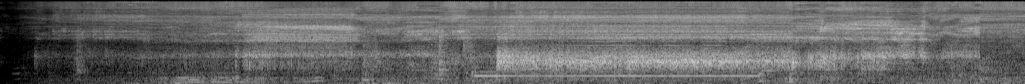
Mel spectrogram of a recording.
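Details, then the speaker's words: Dental implant site drilling at upper tooth 16 in a 63-year-old male, guided surgery (OneGuide) with flap and GBR on palatal side; 4.5×10 mm drilling, poor bone quality; steady high-pitched surgical drill whine with irrigation hiss. "4.5 by 10 millimeter drilling is done bone quality is not very good ps3 5.0 by 10 millimeter is going to be done and final drill is going to be done up to 4.5"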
